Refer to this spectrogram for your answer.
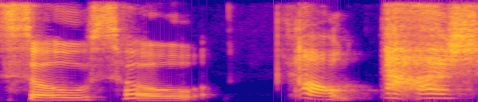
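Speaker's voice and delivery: voice catching, choked up, holding back tears. Speaker talking to her audience, getting choked up. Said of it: "I'm getting choked up".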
